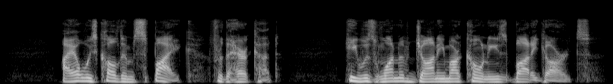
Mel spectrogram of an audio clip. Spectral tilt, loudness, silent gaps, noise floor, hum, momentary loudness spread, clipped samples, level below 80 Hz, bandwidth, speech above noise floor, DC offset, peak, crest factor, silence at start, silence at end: -5.5 dB/octave; -19 LUFS; none; -61 dBFS; none; 13 LU; under 0.1%; -68 dBFS; 9 kHz; 42 dB; under 0.1%; -4 dBFS; 16 dB; 0.6 s; 0.25 s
